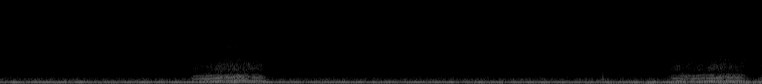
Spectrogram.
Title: Sound on Lexi snoring #funnyanimals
